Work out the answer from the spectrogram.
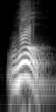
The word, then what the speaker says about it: walk: Walk. Walk. Walk. يمشي. W-A-L-K. W-A-L-K. Walk. Walk. A-L تنطق O.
